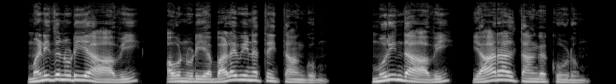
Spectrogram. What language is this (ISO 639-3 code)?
tam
